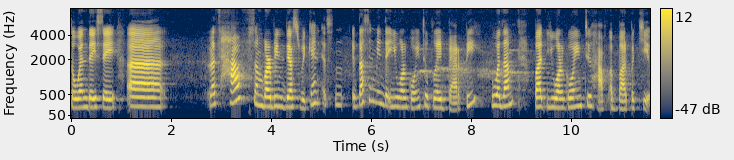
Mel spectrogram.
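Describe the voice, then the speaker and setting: A woman speaks with an Indonesian accent and a fairly high pitch. Her pace is fairly slow, and her pitch varies in an ordinary way. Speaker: university lecturer. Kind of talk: lecture. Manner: halting.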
